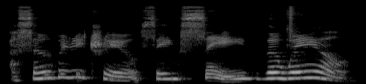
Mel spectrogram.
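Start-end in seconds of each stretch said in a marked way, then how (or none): 1.8-3.5 slow, louder, each word weighed; slow emphatic. A narrator's reading. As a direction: spell out "Save the whale" slowly. Trail spells out message.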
